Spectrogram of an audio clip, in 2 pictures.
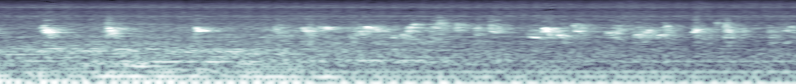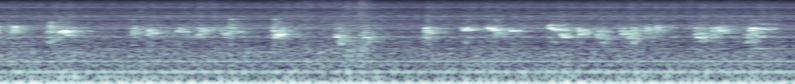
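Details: Lure and training recording of a yellow-vented bulbul, locally trucukan: near-continuous chatter of quick, bright, bubbling notes, some warbled and slurred, running throughout over a constant low electrical hum.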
